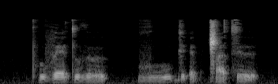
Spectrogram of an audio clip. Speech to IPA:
pʰ u v ɛː t̪ u ð ɵ | ɣ uː ɡ e ʔ ɛ b ǁ a t͡s ɘ

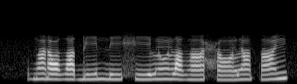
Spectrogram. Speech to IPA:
dˤ ĩ ɾ ɔ ðˤ ɐ d i n i x i l õ l ɐ ðˤ ĩ ħ ɔ̃ l ĩ tˤ ĩ

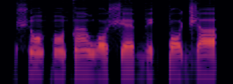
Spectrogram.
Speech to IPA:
ʃ ɔ̃˧ k ɔ̃˨ t ã˧ w ɔ˨ ʃ ɛ˧ b e˨ k͡p ɔ˧ d͡ʒ a˦

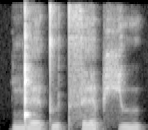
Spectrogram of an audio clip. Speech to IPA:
ŋ͡ǃ ɛ t̪ ɯ t s ɛ p ç ɯ

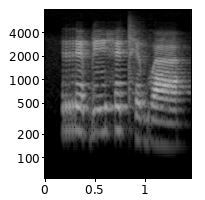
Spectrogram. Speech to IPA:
r ɛ˦˨ ɓ eː˦ h ɛ˦ tʰ ɛ˨ ɡʷ aː˨

